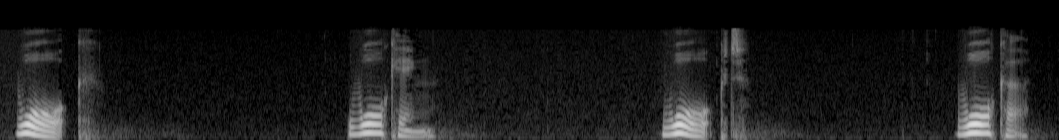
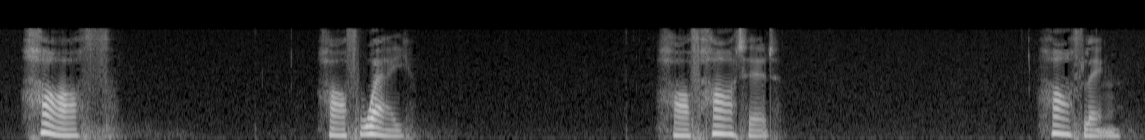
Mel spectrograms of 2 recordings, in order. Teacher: there is no l in the phonemic script so we don't want to pronounce an l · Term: silent l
